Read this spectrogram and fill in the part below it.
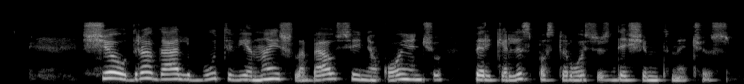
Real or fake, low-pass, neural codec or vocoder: fake; 7.2 kHz; codec, 16 kHz, 8 kbps, FreqCodec, larger model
